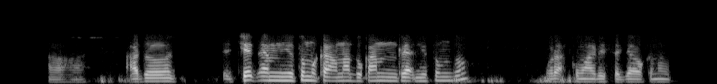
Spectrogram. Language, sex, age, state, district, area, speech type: Santali, male, 45-60, Jharkhand, East Singhbhum, rural, conversation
